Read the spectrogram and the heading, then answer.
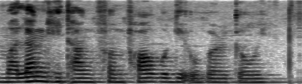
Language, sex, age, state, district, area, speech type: Manipuri, male, 18-30, Manipur, Thoubal, rural, read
